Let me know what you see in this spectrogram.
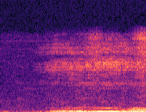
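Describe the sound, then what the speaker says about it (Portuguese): A pet snoring nearby, a low soft rasping rumble that swells and holds steady, faint and alone. "Tá escutando o ronco?"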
